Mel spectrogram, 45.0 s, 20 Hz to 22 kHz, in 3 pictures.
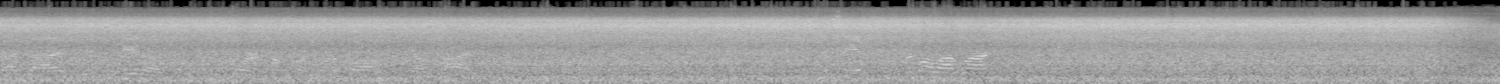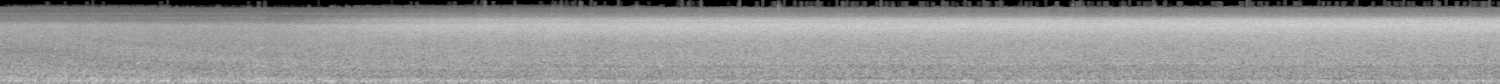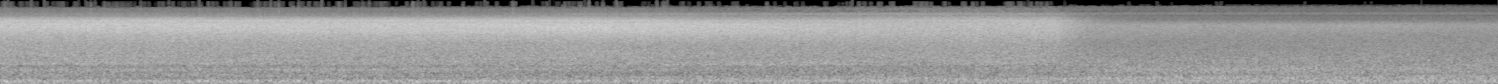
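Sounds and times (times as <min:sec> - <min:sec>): waterfall rushing: 0:00.0 - 0:44.9.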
